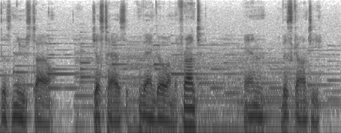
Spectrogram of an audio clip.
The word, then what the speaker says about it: van Gogh: the painting by Vincent van Gogh or about hull as you're supposed to say it properly and there is the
